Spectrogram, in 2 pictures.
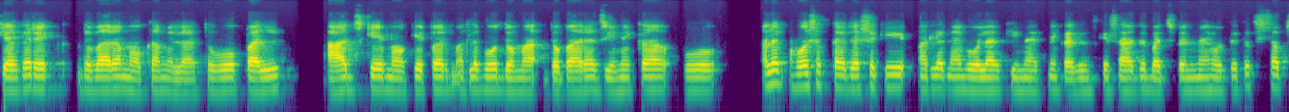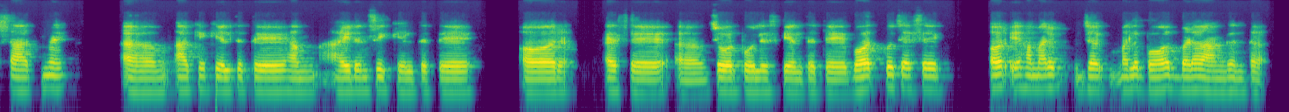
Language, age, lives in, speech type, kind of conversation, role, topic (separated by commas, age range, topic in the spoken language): Hindi, 20-24, India, conversation, unstructured, none, आपके बचपन की कौन-सी खास याद है जो आज भी आपके दिल को छू जाती है?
